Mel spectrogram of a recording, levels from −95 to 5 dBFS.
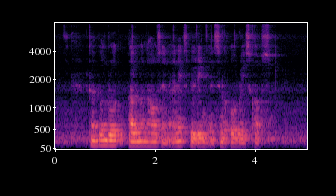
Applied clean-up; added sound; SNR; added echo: none; none; none; reverberation time 0.7 s.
